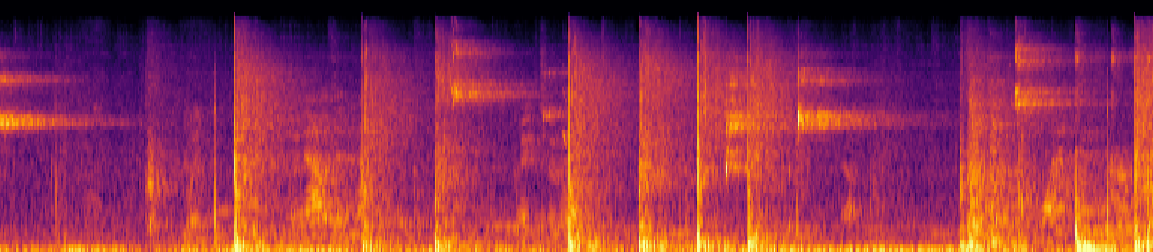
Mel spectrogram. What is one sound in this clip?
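A basketball swishes through a net.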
